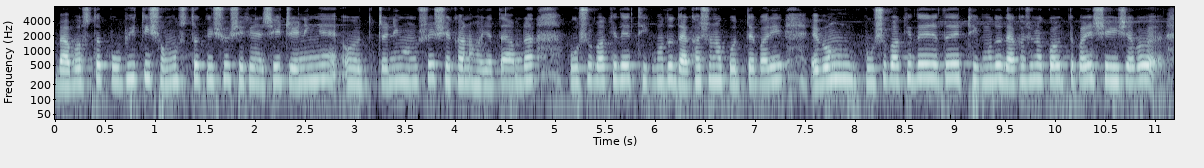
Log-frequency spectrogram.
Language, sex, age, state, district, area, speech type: Bengali, female, 18-30, West Bengal, Paschim Bardhaman, urban, spontaneous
